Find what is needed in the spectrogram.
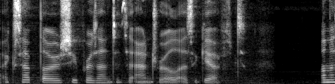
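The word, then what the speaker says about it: Andruil: This isn't pronounced Andrul. Andril hunted them all, and after a year of killing, approached Gillenane with an offer.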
